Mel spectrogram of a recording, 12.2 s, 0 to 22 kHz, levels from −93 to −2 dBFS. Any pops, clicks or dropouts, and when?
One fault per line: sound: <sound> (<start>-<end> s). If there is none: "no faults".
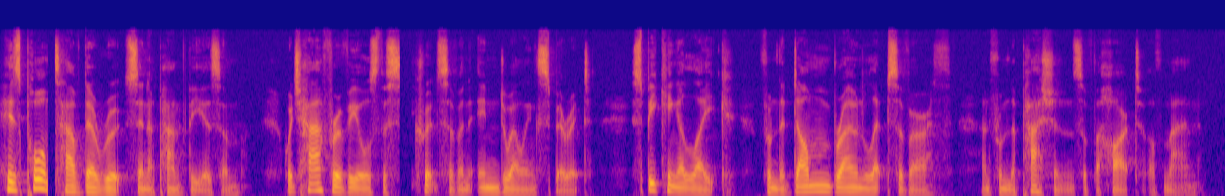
sound: dropout (0.5-0.6 s)
sound: dropout (4.0-4.1 s)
